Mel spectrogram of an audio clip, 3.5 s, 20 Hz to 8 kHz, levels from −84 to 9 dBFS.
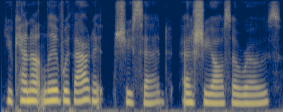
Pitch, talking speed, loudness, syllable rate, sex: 210 Hz, 185 wpm, -17 LUFS, 4.4 syllables/s, female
